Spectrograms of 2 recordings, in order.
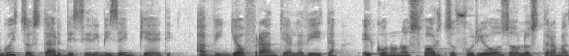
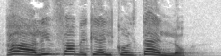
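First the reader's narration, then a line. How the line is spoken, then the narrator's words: Man's alarmed shout, running. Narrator (Italian): gridò un uomo accorrendo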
